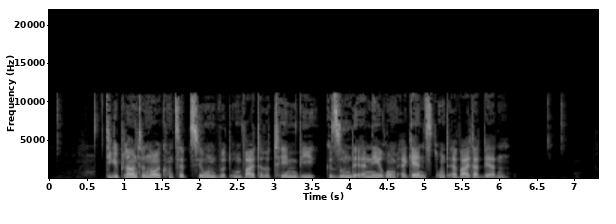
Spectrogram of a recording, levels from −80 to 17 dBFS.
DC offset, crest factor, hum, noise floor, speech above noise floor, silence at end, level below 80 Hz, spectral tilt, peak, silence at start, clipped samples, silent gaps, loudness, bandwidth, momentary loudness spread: under 0.1%; 24 dB; none; -57 dBFS; 33 dB; 0.5 s; -62 dBFS; -2.5 dB/octave; -2 dBFS; 0.1 s; under 0.1%; none; -23 LUFS; 12 kHz; 11 LU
